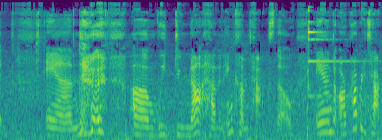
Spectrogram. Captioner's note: laughs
